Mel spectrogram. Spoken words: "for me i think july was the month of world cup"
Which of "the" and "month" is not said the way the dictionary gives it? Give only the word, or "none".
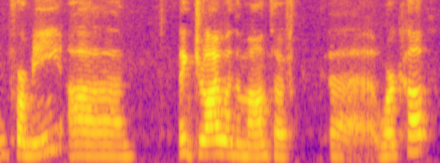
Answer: none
